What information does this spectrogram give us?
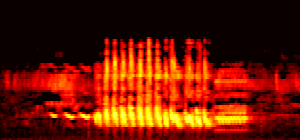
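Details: Lined Seedeater song that opens with soft high whistles, breaks into a rapid, buzzy rattle of about a dozen pulses, and ends on a steady, drawn-out buzzy note. A quiet low hum sits underneath.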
